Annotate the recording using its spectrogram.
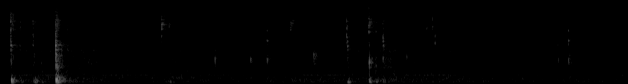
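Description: Faint, irregular clicks of a computer mouse and keyboard as a table is formatted and typed into, about a dozen in all, the loudest about half a second in.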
